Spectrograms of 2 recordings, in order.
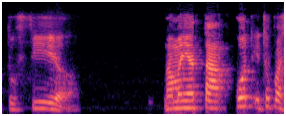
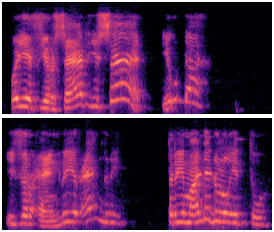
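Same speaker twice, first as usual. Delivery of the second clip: playful high voice; 9 semitones higher than usual. Shown as a demonstration. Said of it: "advice with playful high pitch".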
